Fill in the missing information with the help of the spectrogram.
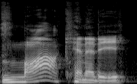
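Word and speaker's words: McKennedeigh: And apparently it's pronounced, according to the way she wrote it, Ma Kennedy.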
